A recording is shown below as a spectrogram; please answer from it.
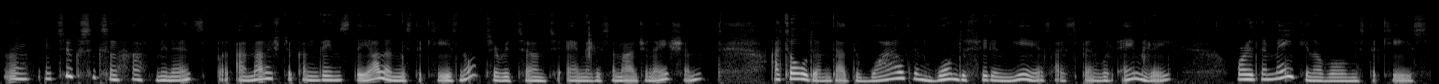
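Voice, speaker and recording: Woman voicing a gallant, gravelly skeleton, Skeleton Keys. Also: medium pitch, normal speed, warm tone, dry recording. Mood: earnest, grand. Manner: florid, old-fashioned wording. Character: chatty, gallant old skeleton adventurer with key fingers.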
